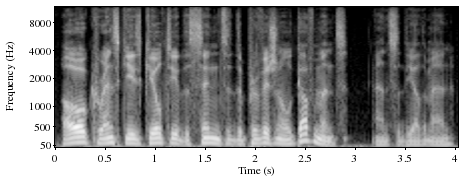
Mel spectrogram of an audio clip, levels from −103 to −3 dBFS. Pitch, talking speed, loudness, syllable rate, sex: 95 Hz, 225 wpm, -20 LUFS, 7.1 syllables/s, male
